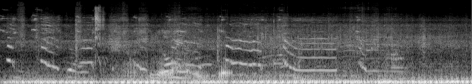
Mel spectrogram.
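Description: A dog yips and whimpers in short high cries over a loud steady engine hum, with people talking excitedly nearby.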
